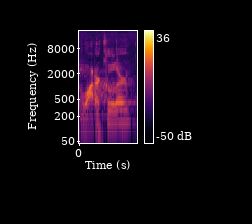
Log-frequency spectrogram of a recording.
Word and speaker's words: WTRCOOLR: And look at, for social media to generate content, you should look at Water Cooler. It's spelled WTRCOOLR. There's a lot of companies like them that are also generating content.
